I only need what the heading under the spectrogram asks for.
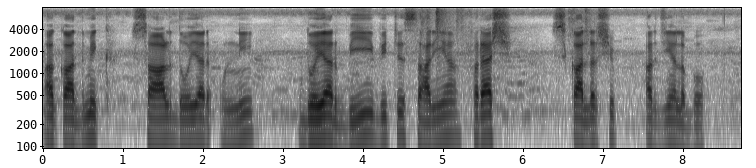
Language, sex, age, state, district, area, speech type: Punjabi, male, 30-45, Punjab, Gurdaspur, rural, read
